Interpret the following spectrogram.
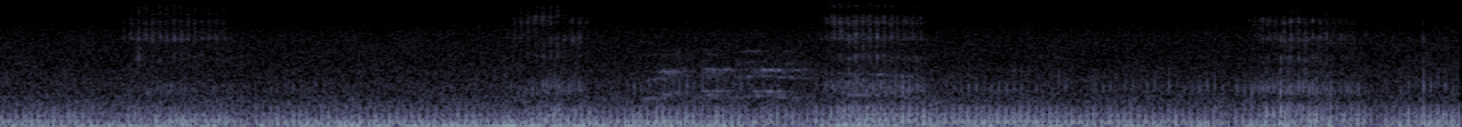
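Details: A young female house cat, nearly one year old, purrs very loudly. The low, throbbing rumble runs without pause, with a few soft clicks and brief higher breathy bursts.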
